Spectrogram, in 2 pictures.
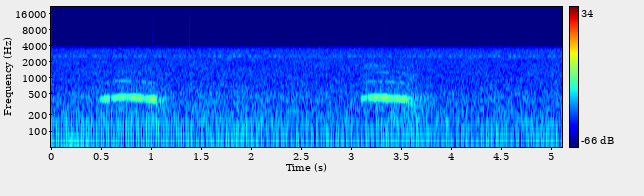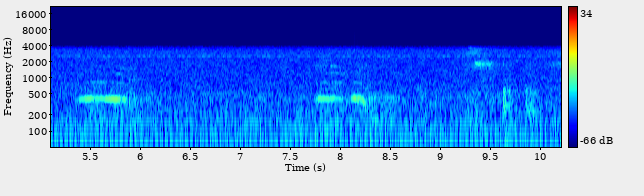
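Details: Sobbang, a young male British Shorthair lying for a long while on a lap at home, makes four soft, low, arched mews spaced roughly every two and a half seconds against steady indoor background noise.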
